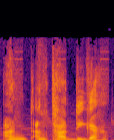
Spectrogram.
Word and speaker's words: Antártida: How do you say Antarctica? Antarctida.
